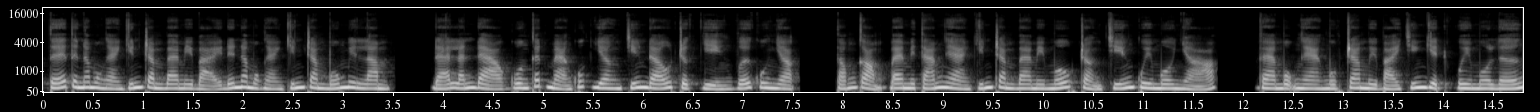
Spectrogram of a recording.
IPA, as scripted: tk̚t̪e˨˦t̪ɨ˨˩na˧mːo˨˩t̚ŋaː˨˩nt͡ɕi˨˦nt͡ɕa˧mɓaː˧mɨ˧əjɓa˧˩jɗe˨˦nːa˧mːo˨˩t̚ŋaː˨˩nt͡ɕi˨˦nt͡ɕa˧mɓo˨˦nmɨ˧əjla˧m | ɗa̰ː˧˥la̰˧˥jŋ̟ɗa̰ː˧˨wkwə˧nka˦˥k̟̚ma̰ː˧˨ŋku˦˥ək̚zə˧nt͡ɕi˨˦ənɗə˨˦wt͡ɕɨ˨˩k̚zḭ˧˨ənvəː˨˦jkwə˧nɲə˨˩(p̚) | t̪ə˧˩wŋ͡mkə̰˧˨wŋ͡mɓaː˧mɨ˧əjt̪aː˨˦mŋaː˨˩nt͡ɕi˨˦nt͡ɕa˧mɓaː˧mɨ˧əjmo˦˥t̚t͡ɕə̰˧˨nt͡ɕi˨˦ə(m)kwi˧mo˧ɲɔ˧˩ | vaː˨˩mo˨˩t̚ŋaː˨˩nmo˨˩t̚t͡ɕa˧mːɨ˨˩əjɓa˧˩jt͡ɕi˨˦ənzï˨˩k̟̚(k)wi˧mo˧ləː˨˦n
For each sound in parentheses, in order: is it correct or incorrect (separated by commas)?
incorrect, incorrect, correct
